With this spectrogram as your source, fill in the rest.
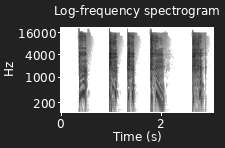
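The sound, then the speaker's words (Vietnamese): A woman's feigned coughing: five short, dry coughs spaced unevenly over about three seconds, with silence between them and no speech. “nàng húng hắng hò 2-3 bận, cốt để cho chú hoàng tử áy náy, cảm thấy là mình có lỗi.”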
